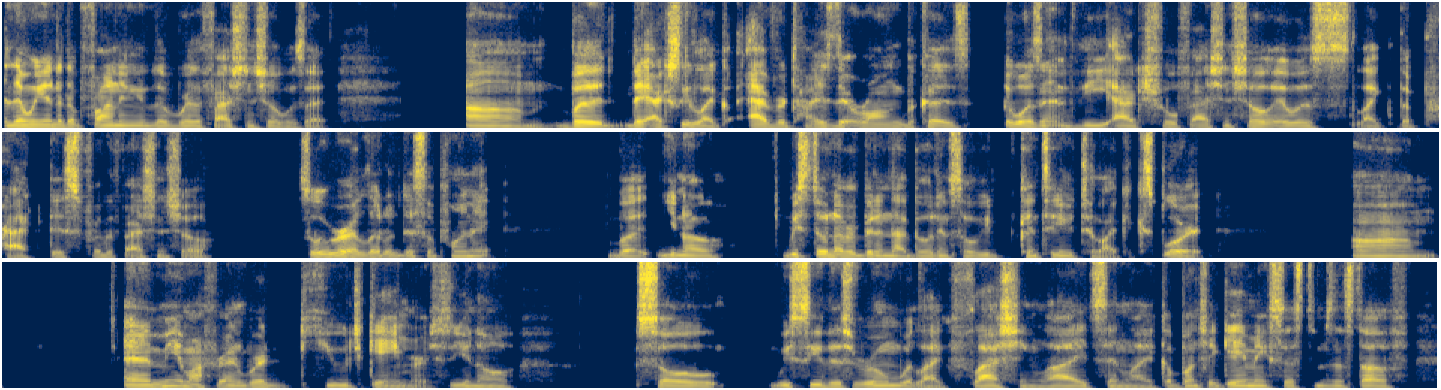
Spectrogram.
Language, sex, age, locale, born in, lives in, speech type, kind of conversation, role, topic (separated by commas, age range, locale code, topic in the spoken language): English, male, 18-19, en-US, United States, United States, conversation, unstructured, none, What is a story from your past that you love telling?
